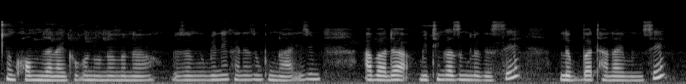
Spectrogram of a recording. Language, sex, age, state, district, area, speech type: Bodo, female, 18-30, Assam, Udalguri, urban, spontaneous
